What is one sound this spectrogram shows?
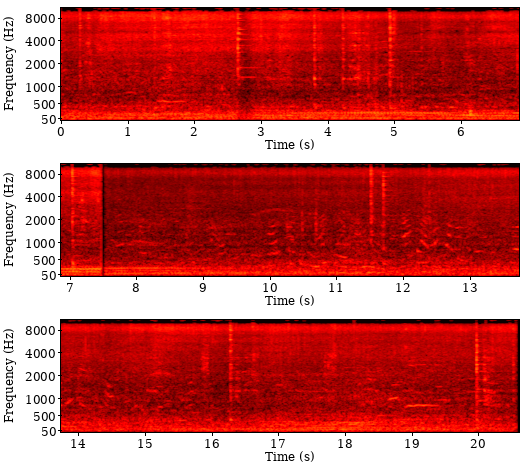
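Food sizzles on a hot griddle.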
